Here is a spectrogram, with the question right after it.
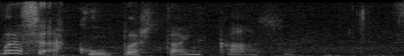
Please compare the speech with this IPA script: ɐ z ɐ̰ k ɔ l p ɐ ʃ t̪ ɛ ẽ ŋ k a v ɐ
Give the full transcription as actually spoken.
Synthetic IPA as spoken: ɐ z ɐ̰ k u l p ɐ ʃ t̪ a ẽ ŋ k a z ɐ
